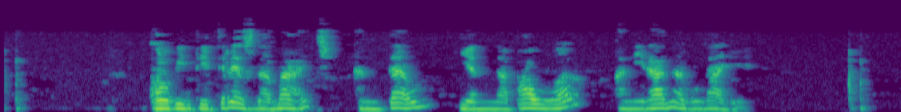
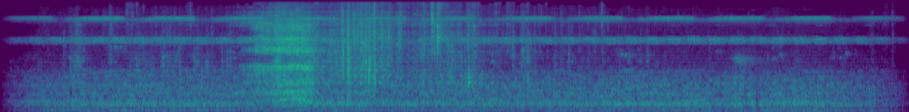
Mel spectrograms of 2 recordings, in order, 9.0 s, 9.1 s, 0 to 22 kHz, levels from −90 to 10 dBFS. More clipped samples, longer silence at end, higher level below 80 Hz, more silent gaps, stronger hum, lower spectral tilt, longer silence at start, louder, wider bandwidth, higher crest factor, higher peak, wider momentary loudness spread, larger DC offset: neither; first, 0.35 s vs 0.1 s; first, -60 dBFS vs -66 dBFS; neither; neither; first, -6.5 dB/octave vs 0.5 dB/octave; about the same, 0.15 s vs 0.1 s; first, -17 LUFS vs -31 LUFS; second, 7.6 kHz vs over 20 kHz; second, 18 dB vs 26 dB; first, 0 dBFS vs -8 dBFS; about the same, 18 LU vs 17 LU; neither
